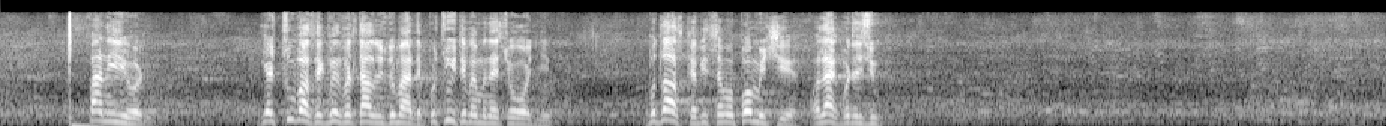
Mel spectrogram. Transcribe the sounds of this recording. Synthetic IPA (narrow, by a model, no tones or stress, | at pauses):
pɑneiɦɔr | jat͡ʃuʋɑsjɐkʋɪzʋert̪ɑlˠɪsʲd̪ɔmɛnɪpɔt͡ʃujt̪ɛʋɪmɛnɛsʲɔɦɔdʲnʲi | buɔd̪lˠɑskɐʋʲid̪sɐmɔpɔmʲit͡ʃʲiɔlˠɛɣbɔɾɐzʲuk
